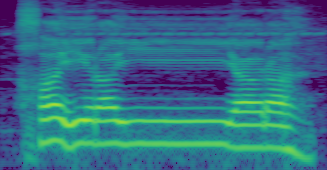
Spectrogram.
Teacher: bunyi tanwin dimasukkan ke dalam huruf ya sambil didengungkan. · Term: idgham bi ghunnah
